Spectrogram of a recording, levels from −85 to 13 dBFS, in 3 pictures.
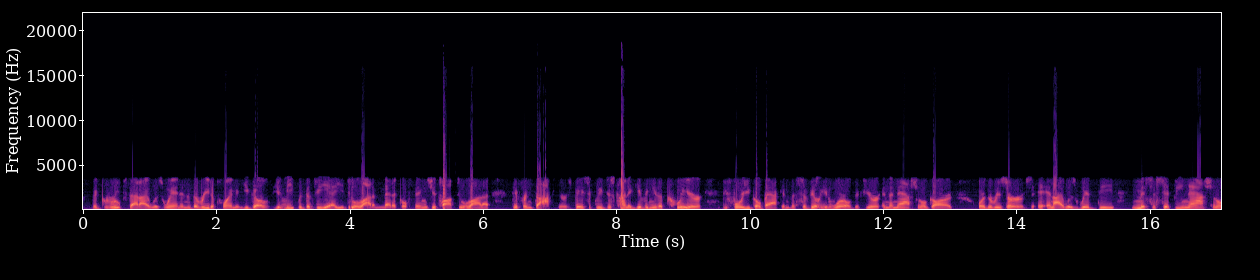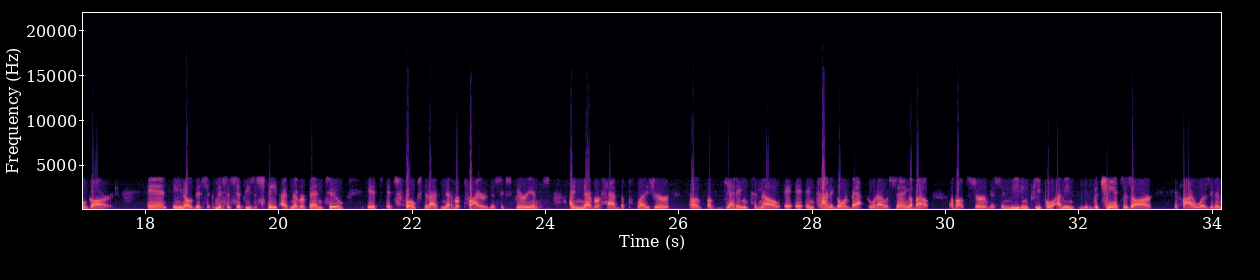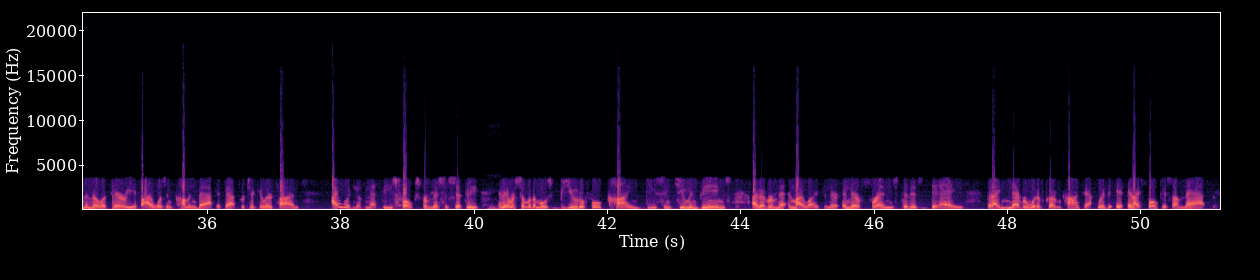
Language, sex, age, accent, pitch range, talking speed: English, male, 40-59, American, 105-130 Hz, 210 wpm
